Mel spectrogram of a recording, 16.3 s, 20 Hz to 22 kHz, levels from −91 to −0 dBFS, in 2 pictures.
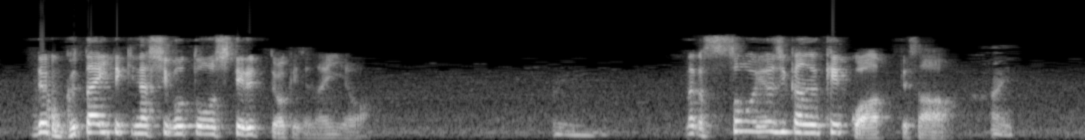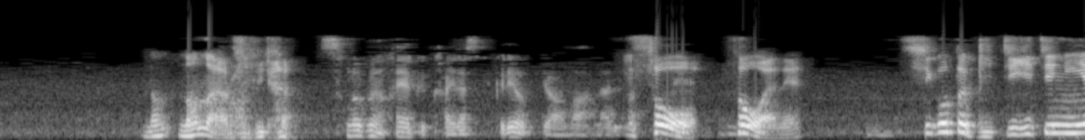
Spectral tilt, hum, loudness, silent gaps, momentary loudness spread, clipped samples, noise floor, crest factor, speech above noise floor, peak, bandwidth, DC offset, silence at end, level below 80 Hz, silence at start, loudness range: -4.5 dB/octave; none; -16 LUFS; none; 20 LU; under 0.1%; -49 dBFS; 18 dB; 33 dB; 0 dBFS; 8 kHz; under 0.1%; 0 s; -62 dBFS; 0.25 s; 8 LU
